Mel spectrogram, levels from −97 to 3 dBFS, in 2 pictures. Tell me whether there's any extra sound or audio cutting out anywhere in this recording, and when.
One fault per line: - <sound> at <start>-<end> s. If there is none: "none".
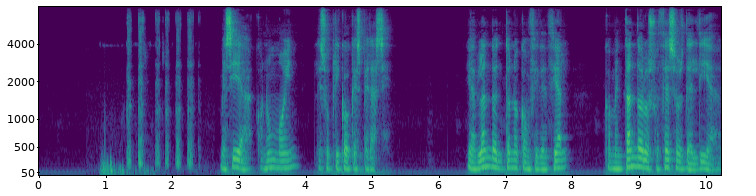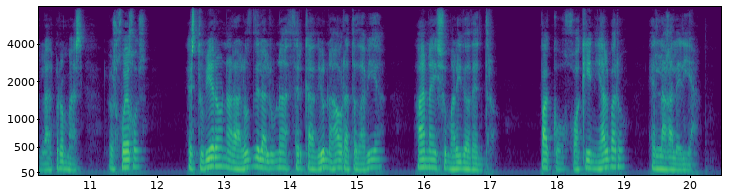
- throat clearing at 0.9-2.5 s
